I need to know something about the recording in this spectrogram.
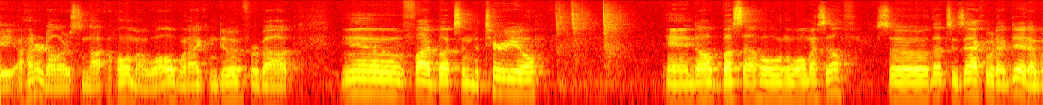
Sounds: speech

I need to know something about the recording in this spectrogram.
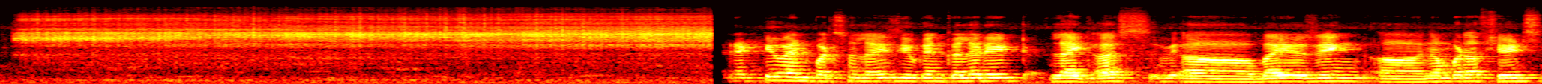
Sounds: speech, inside a small room

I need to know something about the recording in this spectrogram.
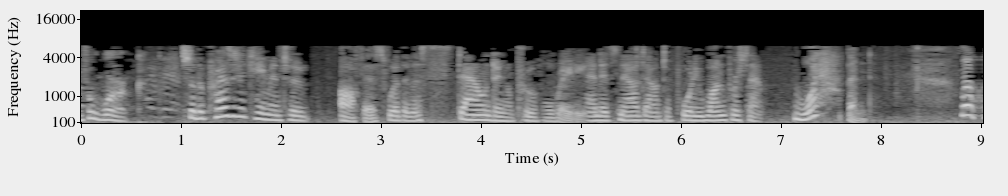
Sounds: speech

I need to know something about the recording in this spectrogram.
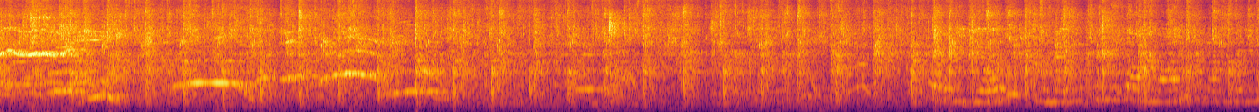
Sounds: speech, clapping

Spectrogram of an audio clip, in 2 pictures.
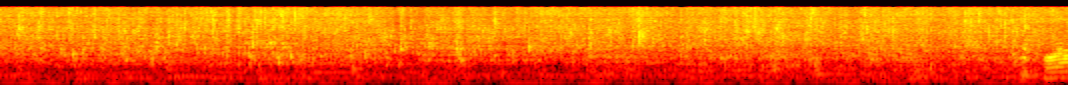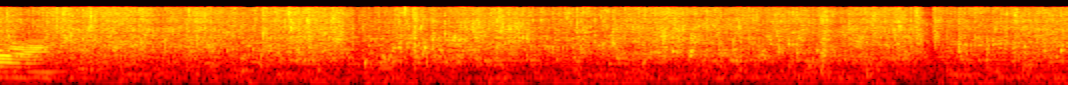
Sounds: toilet flushing

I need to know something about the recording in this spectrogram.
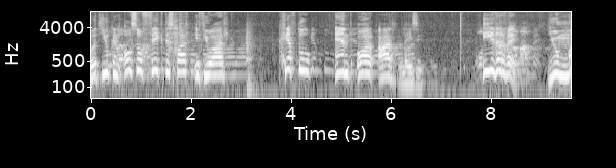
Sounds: man speaking, speech

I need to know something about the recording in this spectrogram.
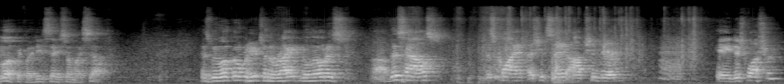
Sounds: speech, inside a small room

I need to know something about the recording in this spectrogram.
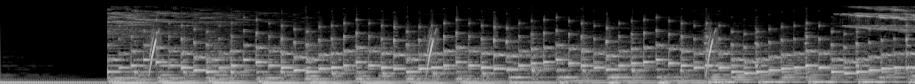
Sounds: music

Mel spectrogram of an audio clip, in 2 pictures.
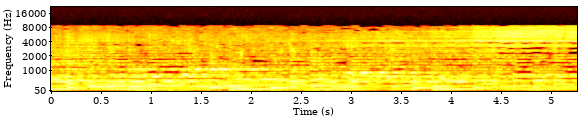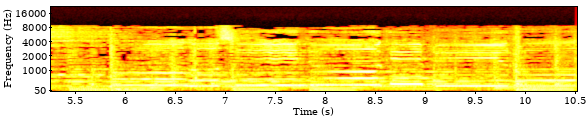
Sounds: soul music, music

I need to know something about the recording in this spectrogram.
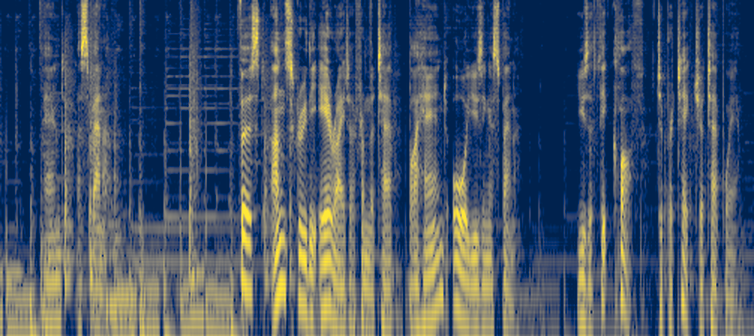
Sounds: speech, music

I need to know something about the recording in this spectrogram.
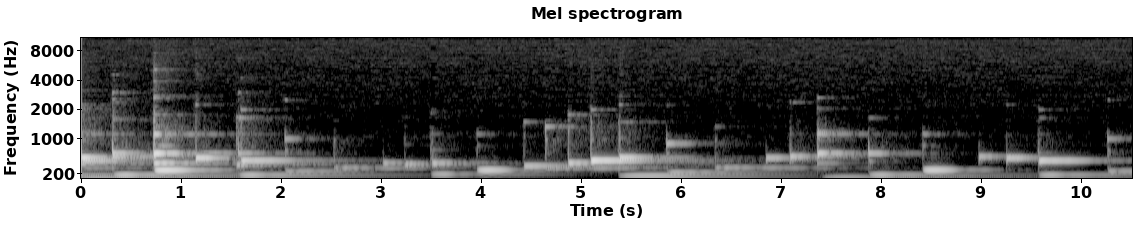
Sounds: marimba, glockenspiel, mallet percussion, playing marimba

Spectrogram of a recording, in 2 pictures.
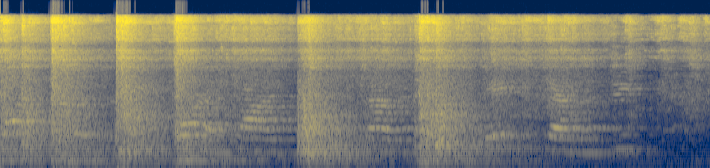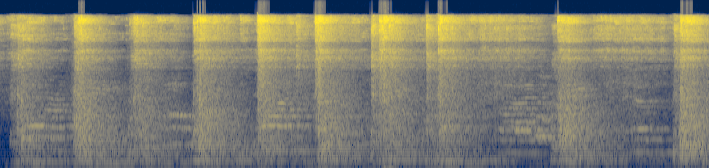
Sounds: speech, music, tambourine

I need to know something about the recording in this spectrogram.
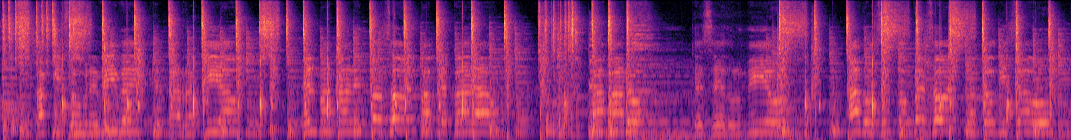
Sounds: playing guiro

